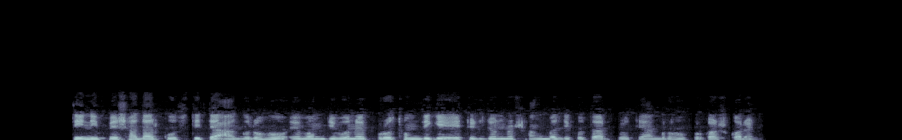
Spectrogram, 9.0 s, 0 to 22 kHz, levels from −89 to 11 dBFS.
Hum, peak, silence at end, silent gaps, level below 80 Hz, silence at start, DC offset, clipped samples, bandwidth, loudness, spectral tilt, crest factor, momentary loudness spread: none; -4 dBFS; 1.5 s; none; -60 dBFS; 0.75 s; under 0.1%; under 0.1%; 6.4 kHz; -22 LUFS; -8 dB/octave; 20 dB; 9 LU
